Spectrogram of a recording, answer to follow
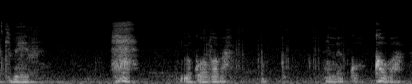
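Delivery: soft, halting mother voice with long gaps; mother on a call. Acted. Mother calling son about the newspaper, soft mother voice. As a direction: play Mum speaking quietly, pausing between words. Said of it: "my mother called and said".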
